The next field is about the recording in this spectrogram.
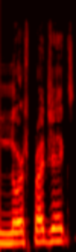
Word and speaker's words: Norse Projects: Norse Projects. – Ooh. – Is that how you pronounce it? – Yeah, yes. That is absolutely correct.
